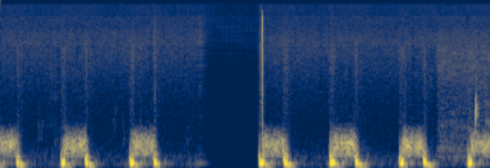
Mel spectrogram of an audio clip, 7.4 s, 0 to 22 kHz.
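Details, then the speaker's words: Recorded example of chronic severe mitral regurgitation: regular heartbeat about 58 a minute with a constant, intense holosystolic murmur of the same intensity lasting from S1 to S2. "Y bueno, se supone que así debería de escucharse cuando haya una insuficiencia mitral crónica grave."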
